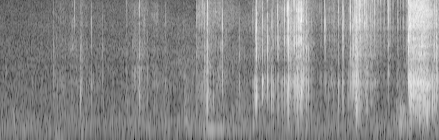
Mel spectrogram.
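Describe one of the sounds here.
A foil wrapper crinkles loudly in someone's hands.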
